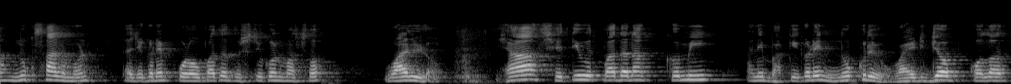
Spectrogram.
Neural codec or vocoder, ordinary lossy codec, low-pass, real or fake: none; none; none; real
